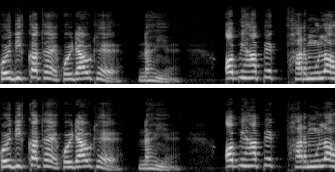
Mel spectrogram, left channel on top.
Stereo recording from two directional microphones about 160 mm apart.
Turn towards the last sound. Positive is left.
turn(degrees=25)  # may be behind; listen again after turning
